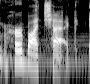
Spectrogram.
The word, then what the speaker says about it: Hrbacek: You have a very unique last name, Hrbacek, and it's not right.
